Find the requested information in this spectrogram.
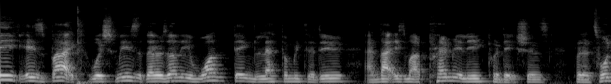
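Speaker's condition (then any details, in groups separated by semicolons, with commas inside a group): No condition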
